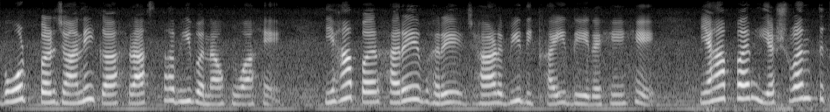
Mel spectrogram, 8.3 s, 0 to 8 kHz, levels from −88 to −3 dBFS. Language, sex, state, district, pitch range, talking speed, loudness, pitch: Hindi, male, Madhya Pradesh, Dhar, 240-315 Hz, 160 wpm, -18 LUFS, 265 Hz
